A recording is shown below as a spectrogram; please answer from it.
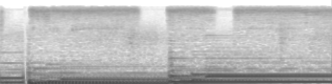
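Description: Aerosol spray paint can hissing in bursts as paint is sprayed onto a wall, over background music with held chords.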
